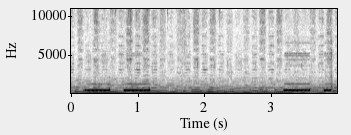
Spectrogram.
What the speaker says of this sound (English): Right, ringing him now.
